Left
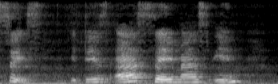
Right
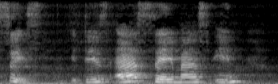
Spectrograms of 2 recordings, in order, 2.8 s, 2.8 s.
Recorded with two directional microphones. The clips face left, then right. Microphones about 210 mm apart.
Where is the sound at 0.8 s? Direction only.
35° left (ahead or behind).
